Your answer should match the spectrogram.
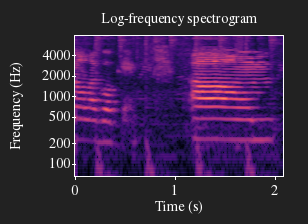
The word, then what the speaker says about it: Olagoke: Okay, no, Olagoke.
